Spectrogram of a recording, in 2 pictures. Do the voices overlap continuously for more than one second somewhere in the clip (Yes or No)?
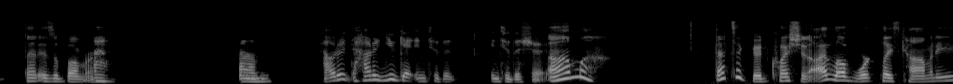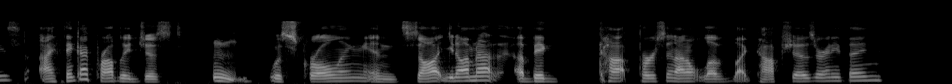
No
